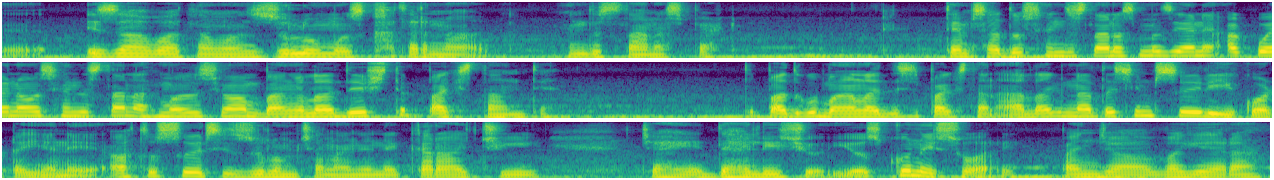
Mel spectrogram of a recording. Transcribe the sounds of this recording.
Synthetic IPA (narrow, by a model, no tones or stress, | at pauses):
ɪzaːʋaːt̪nɐʋaːzulumoskʰɐt̪ɐɾna̰ːk | hɪnd̪ust̪aːnɐspʲɛʈʰ | t̪emsaːd̪osɦĩnd̪ust̪aːnɐsmɐnzjaːneʔɐkojnɐʋəsɦind̪ust̪aːnɐt̪ʰmɐzusiʋaːnbɐŋɡlaːd̪eːʃt̪epaːki̥st̪aːnt̪e | t̪ɨpɐd̪ɡubɐ̃ŋɡlaːd̪eːʃ̬t̪paːkist̪aːnʔɐ̰lɐɡnɐt̪ɐsʰimsəːɾijikoːʈaja̰ːnḛɐ̰t̪ʰosəːɾʲsizulumt͡ʃɐlãːninekɐɾaːt͡ʃi | t͡ʃaːɦid̪ɐɦlit͡ʃʰṵjo̰ːskunɐjsʋa̰ɾḭpɐɲd͡ʒaːbʋɐɡeːɾaː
